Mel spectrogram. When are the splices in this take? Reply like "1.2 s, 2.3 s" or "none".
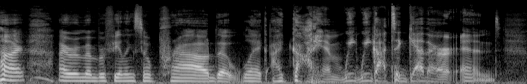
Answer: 3.6 s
